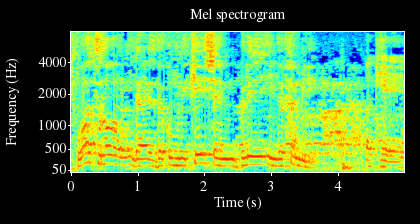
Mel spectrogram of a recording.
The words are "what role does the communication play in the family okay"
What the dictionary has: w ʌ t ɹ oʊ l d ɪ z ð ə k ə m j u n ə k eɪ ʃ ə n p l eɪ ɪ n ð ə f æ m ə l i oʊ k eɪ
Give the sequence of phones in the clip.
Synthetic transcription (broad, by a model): w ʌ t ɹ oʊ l d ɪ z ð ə k ə m j u n ə k eɪ ʃ ə n b l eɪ ɪ n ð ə f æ m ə l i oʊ k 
